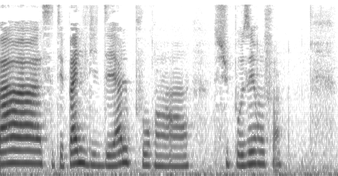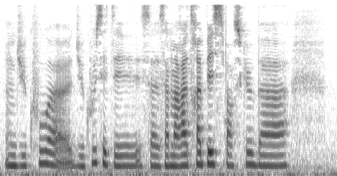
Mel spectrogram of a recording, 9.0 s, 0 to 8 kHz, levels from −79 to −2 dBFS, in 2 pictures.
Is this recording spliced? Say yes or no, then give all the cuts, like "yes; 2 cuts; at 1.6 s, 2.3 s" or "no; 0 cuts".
yes; 1 cut; at 7.5 s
